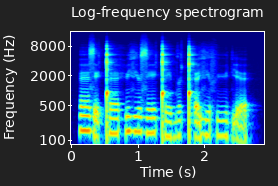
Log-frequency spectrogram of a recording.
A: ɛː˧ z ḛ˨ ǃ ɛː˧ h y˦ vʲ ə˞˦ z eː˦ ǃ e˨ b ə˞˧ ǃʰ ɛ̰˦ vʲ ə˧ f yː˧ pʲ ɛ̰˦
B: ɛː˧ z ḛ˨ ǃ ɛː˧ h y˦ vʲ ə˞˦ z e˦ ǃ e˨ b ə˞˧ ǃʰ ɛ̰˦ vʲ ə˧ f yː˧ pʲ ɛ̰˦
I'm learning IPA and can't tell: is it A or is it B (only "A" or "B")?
A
